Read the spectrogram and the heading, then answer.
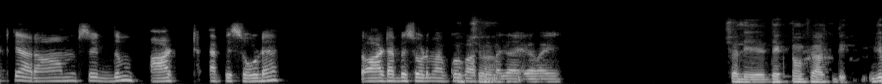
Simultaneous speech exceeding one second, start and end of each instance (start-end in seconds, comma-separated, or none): none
